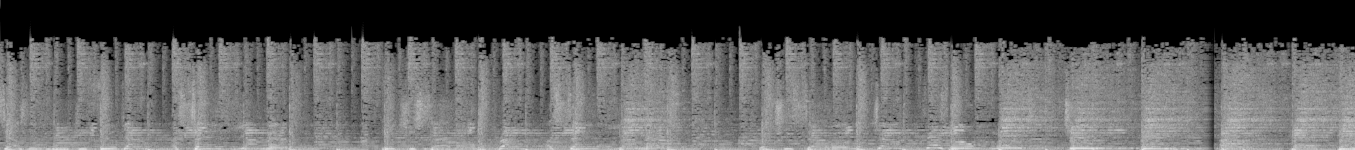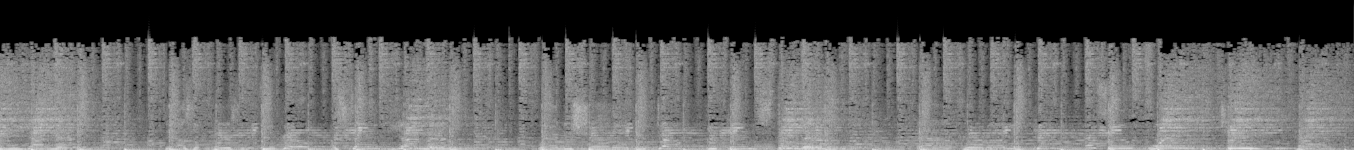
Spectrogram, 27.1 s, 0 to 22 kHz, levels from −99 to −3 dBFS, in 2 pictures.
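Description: At 12.05 to 12.16 s, the sound hangs on itself for about 90 ms with a faint buzz or dip, then carries on where it left off with nothing skipped. This short stall from a late packet came from the jitter buffer running dry and the receiver stretching the last audio until the packet arrived.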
